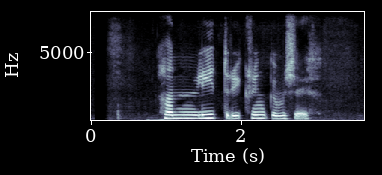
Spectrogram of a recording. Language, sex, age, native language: Icelandic, male, 8, Icelandic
